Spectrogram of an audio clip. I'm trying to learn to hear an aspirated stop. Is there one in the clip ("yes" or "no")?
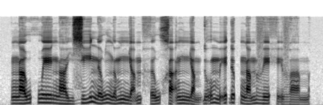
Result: no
